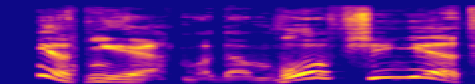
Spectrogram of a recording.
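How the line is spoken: Exclaimed. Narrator (Russian): воскликнул Клеттербук

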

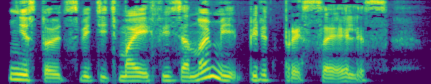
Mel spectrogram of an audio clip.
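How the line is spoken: Chuckling. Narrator (Russian): хохотнул

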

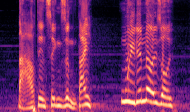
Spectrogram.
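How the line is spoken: Alarmed shout. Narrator (Vietnamese): La Quý hét lên

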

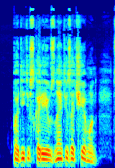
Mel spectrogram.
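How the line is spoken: Plain. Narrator (Russian): сказала она

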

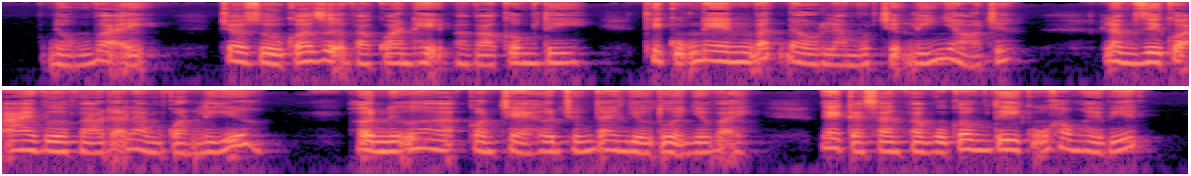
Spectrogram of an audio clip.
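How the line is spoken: Muttered. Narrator (Vietnamese): Có người lẩm bẩm

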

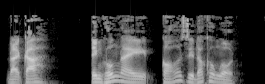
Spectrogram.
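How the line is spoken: Quiet, low voice. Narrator (Vietnamese): Kỵ sĩ cấm quân bên trái nhỏ giọng nói

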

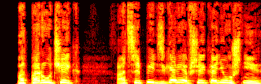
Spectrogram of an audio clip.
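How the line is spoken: Shouting again. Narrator (Russian): снова закричал Пашутин

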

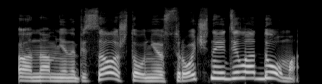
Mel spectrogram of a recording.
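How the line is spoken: Displeased exclamation. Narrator (Russian): недовольно воскликнул ангел

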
